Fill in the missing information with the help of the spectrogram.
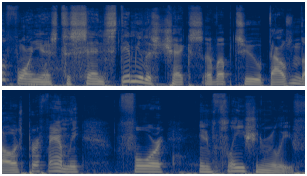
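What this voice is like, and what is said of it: Usual voice. Nothing is said of it.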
